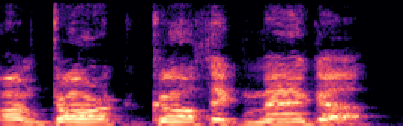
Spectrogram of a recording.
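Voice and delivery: slow, drawn-out rallying battle-cry delivery, every word stretched. Retelling a man pointing at his hat on stage: imitating Elon Musk. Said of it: "see Elon Musk point at his fucking stupid Trump hat and be like".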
